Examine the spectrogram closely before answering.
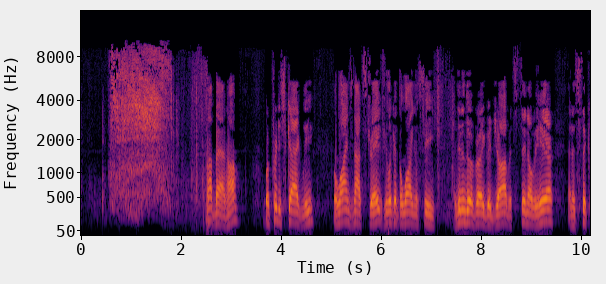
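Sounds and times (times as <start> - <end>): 
sheet of paper being ripped in half: 0.4 - 2.5
speech: 2.5 - 10.1.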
